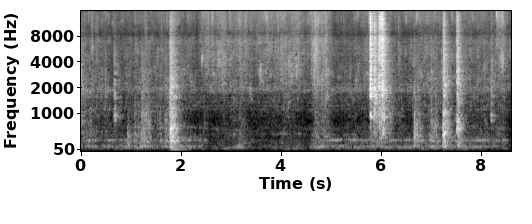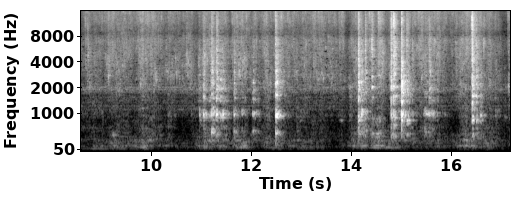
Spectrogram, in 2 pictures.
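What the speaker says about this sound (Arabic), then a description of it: "اغسل الحوض بعد ما اخلص المواعين بالسلكه." Dishes washed at a kitchen sink, with a steel wool scrubber scouring pots and the basin. Running tap water sounds throughout, and pots and cutlery clink and scrape in irregular bursts. There is no talking.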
